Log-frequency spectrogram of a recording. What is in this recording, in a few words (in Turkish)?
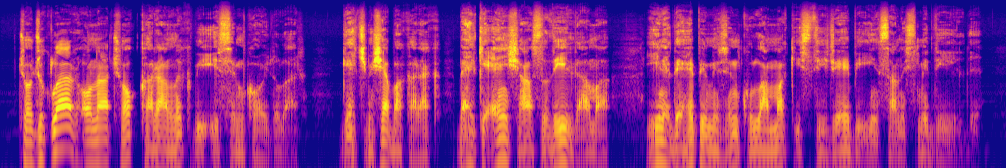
yetişkin örnek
